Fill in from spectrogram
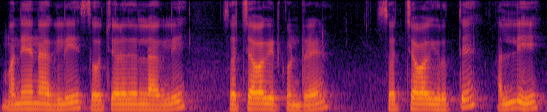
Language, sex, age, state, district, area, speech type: Kannada, male, 18-30, Karnataka, Chitradurga, rural, spontaneous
